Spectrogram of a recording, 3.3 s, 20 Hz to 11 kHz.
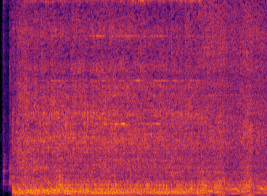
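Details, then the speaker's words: Stihl 026 chainsaw, already warm, previously leaning out badly when cutting; carburettor deliberately set rich, held at high revs with burbling, uneven blubbering four-stroke instead of a clean scream. "okay you can see this thing's a little Rich right now I set up the carb so that it would really blubber cuz I wanted to hear it blubber"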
